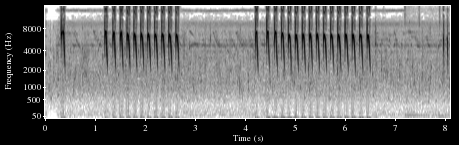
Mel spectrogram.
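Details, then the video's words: Bar-winged prinia giving spaced 'tembakan' song: a lone sharp note, then two long runs of crisp high repeated notes at a steady rapid pace, about a dozen notes each, separated by a short gap. "Tembakan ciblek ciwah cigun sadis pedas jernih berjeda"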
